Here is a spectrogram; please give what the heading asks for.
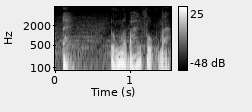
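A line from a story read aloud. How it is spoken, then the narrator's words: Breathless whisper. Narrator (Vietnamese): Lý Vĩ thì thào phun ra hai chữ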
